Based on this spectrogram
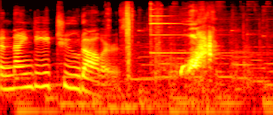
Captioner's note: ding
